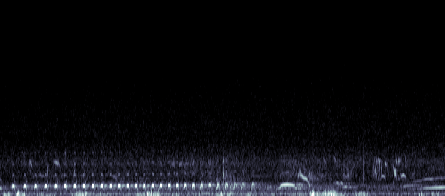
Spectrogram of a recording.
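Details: Loud run of quick, clipped notes from a Caspian snowcock, fading out, then scattered rising whistles over a low rumbling background.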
